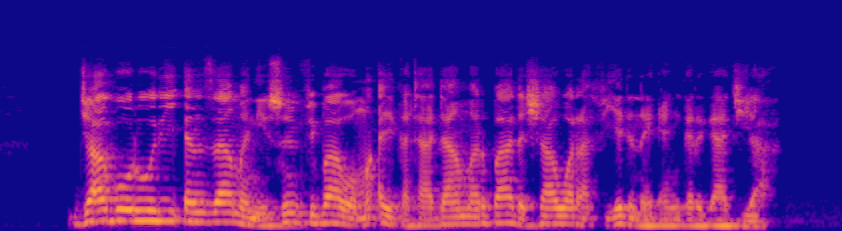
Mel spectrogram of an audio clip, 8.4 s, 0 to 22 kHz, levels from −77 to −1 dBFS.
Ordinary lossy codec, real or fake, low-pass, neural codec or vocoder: MP3, 96 kbps; real; 9.9 kHz; none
